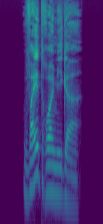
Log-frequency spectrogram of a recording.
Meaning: 1. comparative degree of weiträumig 2. inflection of weiträumig: strong/mixed nominative masculine singular 3. inflection of weiträumig: strong genitive/dative feminine singular
- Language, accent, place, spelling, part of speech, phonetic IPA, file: German, Germany, Berlin, weiträumiger, adjective, [ˈvaɪ̯tˌʁɔɪ̯mɪɡɐ], De-weiträumiger.ogg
